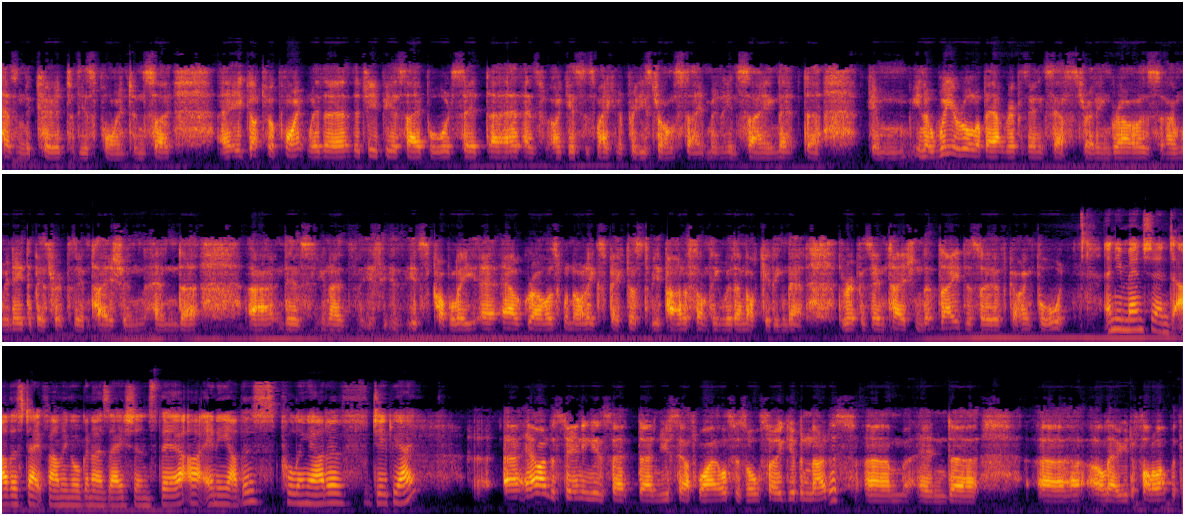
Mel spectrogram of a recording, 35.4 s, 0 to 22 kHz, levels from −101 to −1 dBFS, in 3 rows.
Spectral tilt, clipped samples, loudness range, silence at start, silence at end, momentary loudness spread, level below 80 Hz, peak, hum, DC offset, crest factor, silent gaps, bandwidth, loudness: -0.5 dB/octave; under 0.1%; 4 LU; 0 s; 0 s; 10 LU; -66 dBFS; -6 dBFS; none; under 0.1%; 20 dB; none; 10.5 kHz; -26 LUFS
